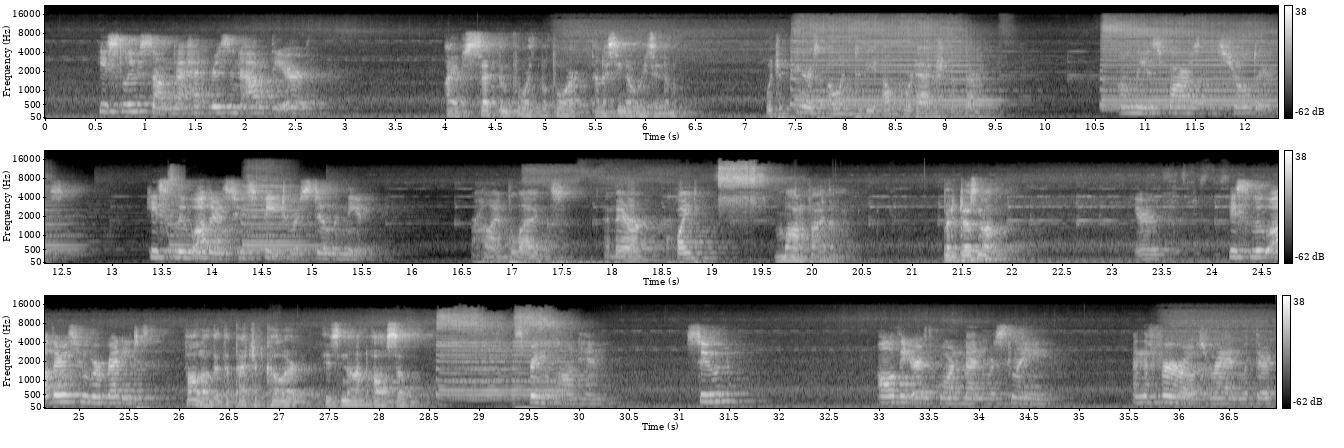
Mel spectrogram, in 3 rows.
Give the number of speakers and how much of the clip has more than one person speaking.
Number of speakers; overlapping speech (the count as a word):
three, no overlap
